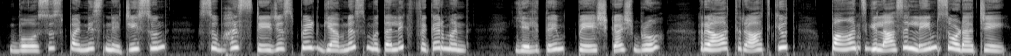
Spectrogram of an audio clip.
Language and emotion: Kashmiri, fearful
